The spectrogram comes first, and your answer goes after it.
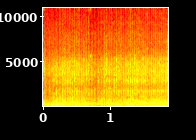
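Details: Mitsubishi L300 van, 4D56 diesel, checked for hard starting (magnetic shut-off valve): rattly diesel clatter at a steady idle with an even rhythm and no faltering after starting.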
